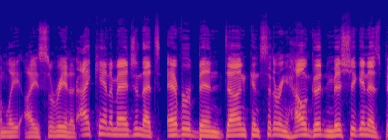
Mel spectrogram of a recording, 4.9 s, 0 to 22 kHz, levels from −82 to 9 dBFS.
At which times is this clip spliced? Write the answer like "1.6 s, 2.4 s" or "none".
0.9 s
